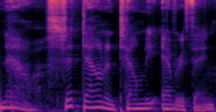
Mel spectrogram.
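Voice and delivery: plain reading voice

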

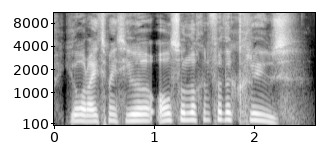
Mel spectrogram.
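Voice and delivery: put-on Scouse accent. Retelling what a Liverpudlian man asked them, in a Liverpudlian accent. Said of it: "That's the only accent I can kind of do".

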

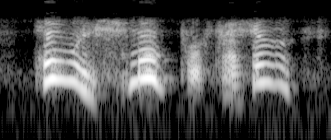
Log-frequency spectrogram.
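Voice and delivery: put-on very high, bright, upbeat, eager, loud childlike voice. Demonstrating his naive childlike character addressing the Professor, Willoughby's high childlike voice. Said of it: "he's got this kind of high voice, and he's very up".

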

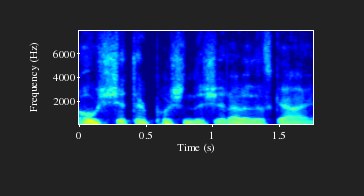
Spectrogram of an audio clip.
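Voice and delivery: ordinary talk, nothing marked

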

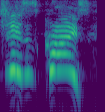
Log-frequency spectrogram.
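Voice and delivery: very high shouted exclamation of shock. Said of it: "And I'm like".

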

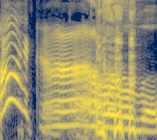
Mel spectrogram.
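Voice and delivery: awful, swooping put-on cartoon mouse voice. Joking about a costume voice changer that stops working, doing a bad Mickey Mouse impression. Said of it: "how awful our Mickey Mouse impersonations are".

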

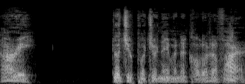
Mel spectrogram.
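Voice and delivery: calm, high, quick and creaky voice. Quoting a Harry Potter film line: Dumbledore voice. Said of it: "Dumbledore said calmly".

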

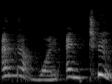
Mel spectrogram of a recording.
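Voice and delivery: put-on high, sassy young-teenage voice. Repeating the dragon's line about its age: imitating a sassy teenager. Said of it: "little teenage energy".

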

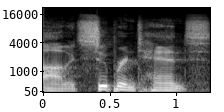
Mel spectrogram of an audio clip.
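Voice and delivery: normal talking voice

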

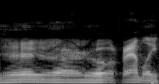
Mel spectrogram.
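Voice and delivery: put-on rumbling movie voice. Discussing a film character's diction, speaker does a rumbling Dom Toretto voice. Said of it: "he just rumbles in that one".

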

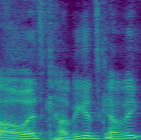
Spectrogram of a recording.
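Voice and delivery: put-on, very high, gushing, giddy excited play-by-play. Retelling a commentator breaking down on the call: imitating a giddy commentator. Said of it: "He gets so giddy".

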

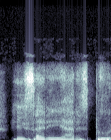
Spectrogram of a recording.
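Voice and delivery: hushed whisper. Passing on to the others what he said, in a whisper. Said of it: "I don't know why I'm whispering there".

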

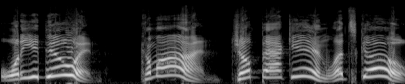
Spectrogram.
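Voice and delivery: put-on very high, slow, eager little-kid excited cheer. Speaker urges past listeners to come back and keep listening, excited like a little kid. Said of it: "I know I sound like a little kid there trying to get excited".

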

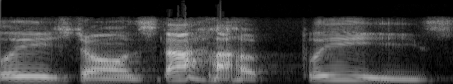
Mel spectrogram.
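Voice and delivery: very slow, drawn-out, desperate pleading tone. Retelling begging him to stop: imitating own past begging. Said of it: "I was begging him".

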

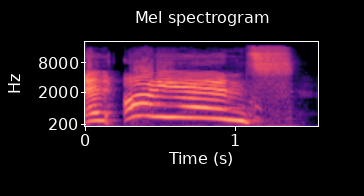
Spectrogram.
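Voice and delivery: shouting. Voicing a loud kid who bangs a pot and points a spoon: yelling. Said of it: "bangs on the pot and then points the wooden spoon at them and yells".

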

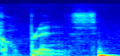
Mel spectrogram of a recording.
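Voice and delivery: very quiet, hushed voice. Reading a game's story aloud, a tracker spots goblin signs: hushed tone. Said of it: "he says in a hushed tone".

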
